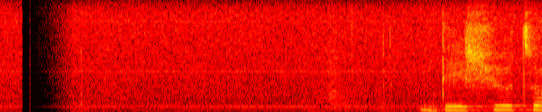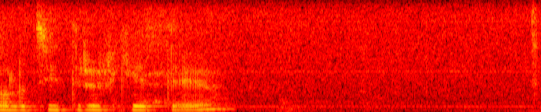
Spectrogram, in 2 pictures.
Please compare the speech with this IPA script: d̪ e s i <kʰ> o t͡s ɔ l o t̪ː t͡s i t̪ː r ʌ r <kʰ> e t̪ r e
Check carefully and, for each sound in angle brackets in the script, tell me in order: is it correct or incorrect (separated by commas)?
incorrect, correct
